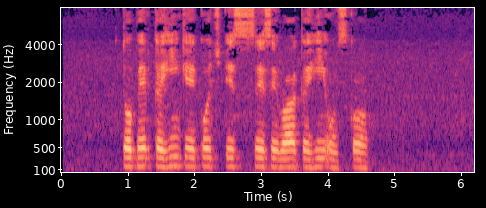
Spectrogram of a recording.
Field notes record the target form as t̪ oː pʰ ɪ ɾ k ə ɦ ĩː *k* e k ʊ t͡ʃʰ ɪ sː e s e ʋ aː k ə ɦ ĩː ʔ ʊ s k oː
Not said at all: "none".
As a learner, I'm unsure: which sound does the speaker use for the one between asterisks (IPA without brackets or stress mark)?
k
